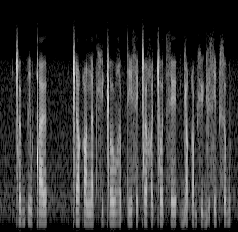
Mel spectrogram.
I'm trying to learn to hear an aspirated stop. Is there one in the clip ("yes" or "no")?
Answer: no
